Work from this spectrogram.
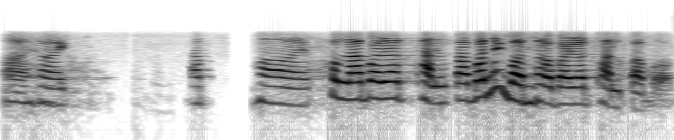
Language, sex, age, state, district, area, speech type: Assamese, female, 45-60, Assam, Darrang, rural, conversation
